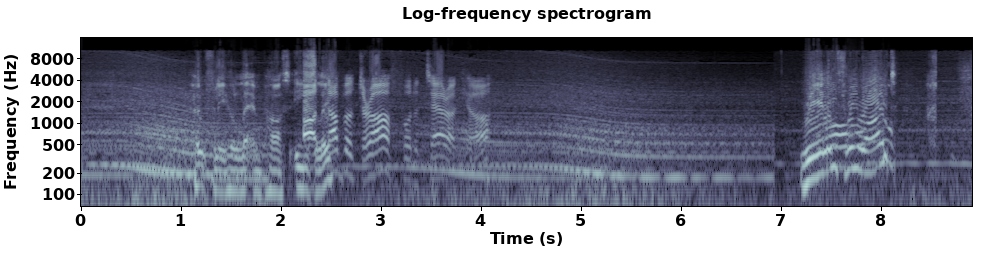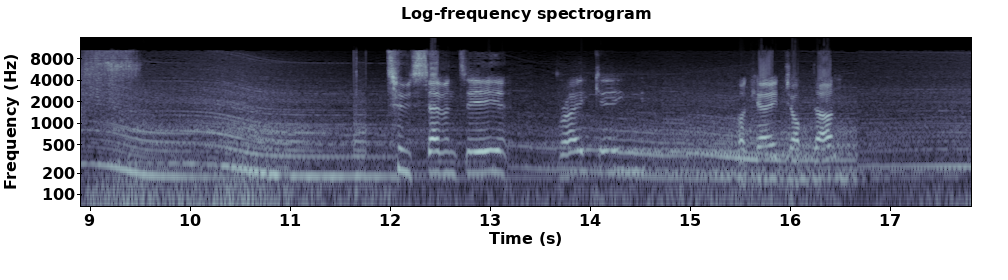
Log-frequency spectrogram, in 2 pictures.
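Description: Tyres squeal as cars take corners.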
